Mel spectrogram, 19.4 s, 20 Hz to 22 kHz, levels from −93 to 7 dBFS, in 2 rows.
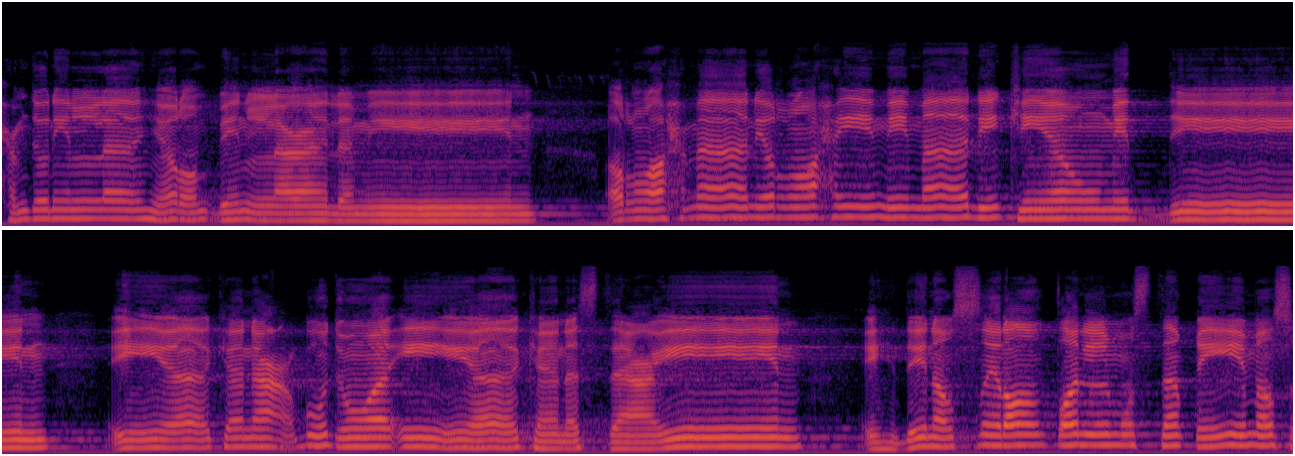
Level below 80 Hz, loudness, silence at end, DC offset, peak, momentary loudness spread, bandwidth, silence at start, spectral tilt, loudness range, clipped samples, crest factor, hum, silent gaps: -62 dBFS; -33 LUFS; 0 s; under 0.1%; -16 dBFS; 8 LU; 11.5 kHz; 0 s; -5 dB/octave; 3 LU; under 0.1%; 18 dB; none; none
